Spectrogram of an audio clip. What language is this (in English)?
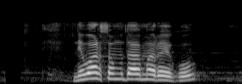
Nepali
